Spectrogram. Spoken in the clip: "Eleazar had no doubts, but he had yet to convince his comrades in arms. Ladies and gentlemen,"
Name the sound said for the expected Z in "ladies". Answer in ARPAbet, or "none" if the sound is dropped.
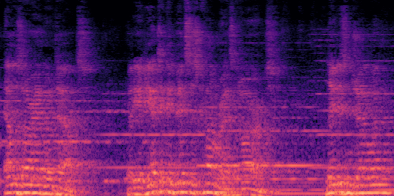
Z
